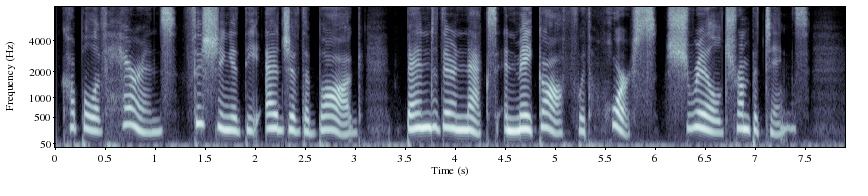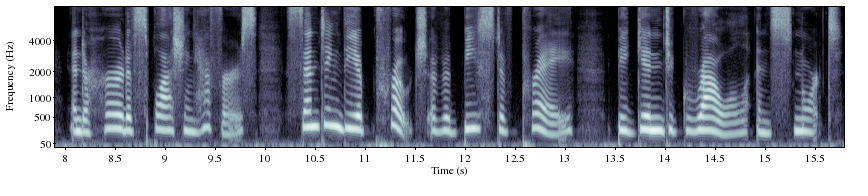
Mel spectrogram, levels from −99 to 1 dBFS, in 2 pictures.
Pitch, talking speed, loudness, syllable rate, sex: 250 Hz, 150 wpm, -18 LUFS, 3.8 syllables/s, female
